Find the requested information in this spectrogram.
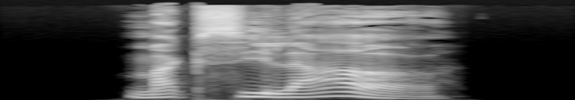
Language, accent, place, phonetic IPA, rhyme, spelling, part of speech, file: German, Germany, Berlin, [maksɪˈlaːɐ̯], -aːɐ̯, maxillar, adjective, De-maxillar.ogg
- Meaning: maxillary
